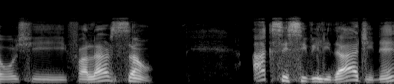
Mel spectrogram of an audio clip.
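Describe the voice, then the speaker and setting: A man's voice with very wide pitch swings, dry and close with no echo, over a quiet background. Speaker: simulation engineer presenting software. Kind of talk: online webinar presentation. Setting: live online event. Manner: halting, with many fillers.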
